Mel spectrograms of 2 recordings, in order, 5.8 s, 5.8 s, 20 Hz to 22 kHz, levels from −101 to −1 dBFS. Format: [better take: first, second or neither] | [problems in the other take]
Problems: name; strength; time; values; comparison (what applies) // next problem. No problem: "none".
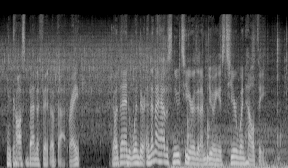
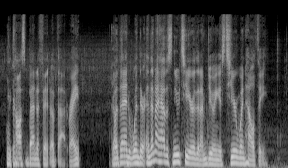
second | household noises; loud; throughout; 10 dB below the speech; faint in the second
